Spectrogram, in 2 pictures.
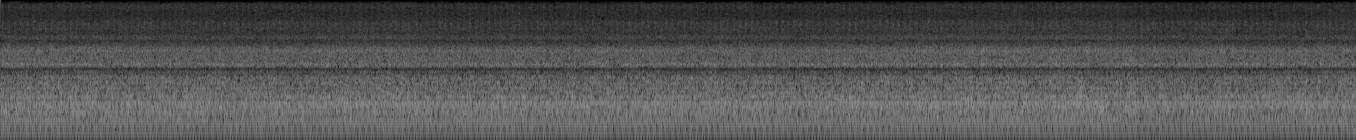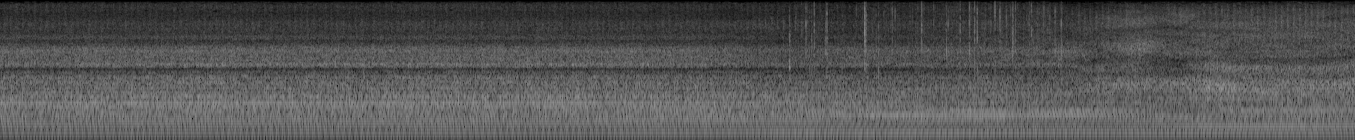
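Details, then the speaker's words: Yard Machines mower after tune-up (auto-throttle unbent, carb diaphragm, air filter, oil change, blade sharpened), possibly flooded from tipping: steady clean buzzing drone, no surging, burning off excess fuel with some raw exhaust; normal running. "so it was running it had a quite a bit of fuel to burn off there admit it a little bit of raw exhaust out there"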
